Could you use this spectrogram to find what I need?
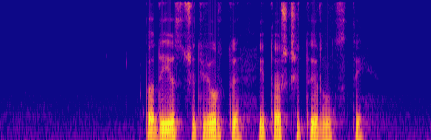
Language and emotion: Russian, neutral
